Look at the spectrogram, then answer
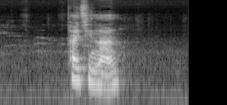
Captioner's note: Cantonese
